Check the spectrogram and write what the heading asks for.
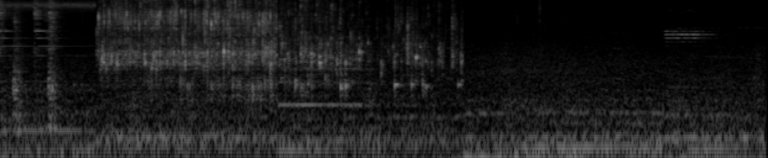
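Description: Water pouring and splashing in a clay bowl as green and red chillies are washed by hand: a loud rush for a couple of seconds, then sloshing and dripping that die down.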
